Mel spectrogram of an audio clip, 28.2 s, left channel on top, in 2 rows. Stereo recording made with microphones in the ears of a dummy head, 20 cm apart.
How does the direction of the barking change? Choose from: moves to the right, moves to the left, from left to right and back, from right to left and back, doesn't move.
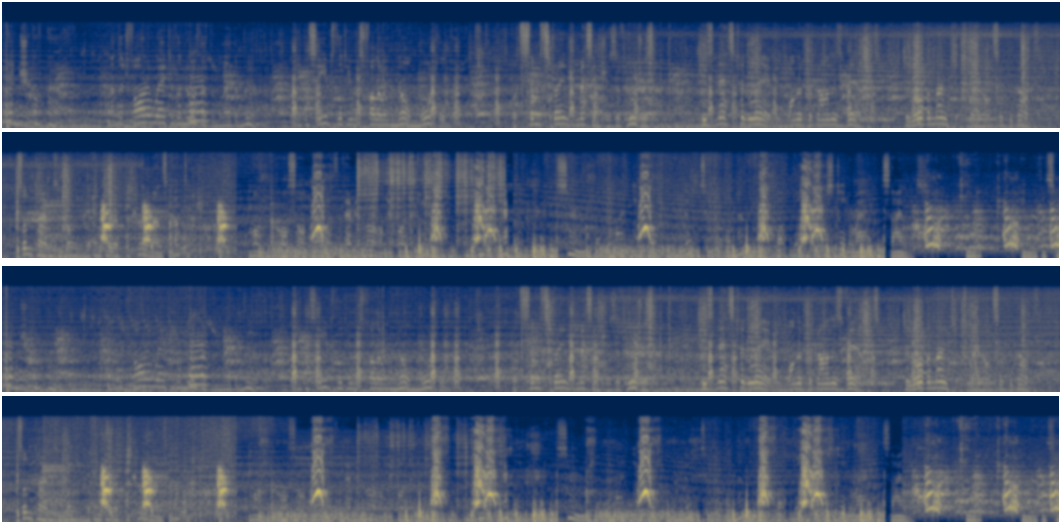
from right to left and back.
